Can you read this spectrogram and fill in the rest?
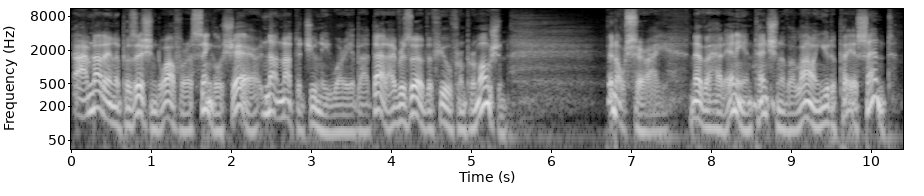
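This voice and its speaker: An actor playing a smooth con man who feigns sincerity in folksy, earnest, confiding talk. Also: deep voice, big pitch swings, a little fast, fairly bright tone, no echo, studio quality, exaggerated voice. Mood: earnest, frank.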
